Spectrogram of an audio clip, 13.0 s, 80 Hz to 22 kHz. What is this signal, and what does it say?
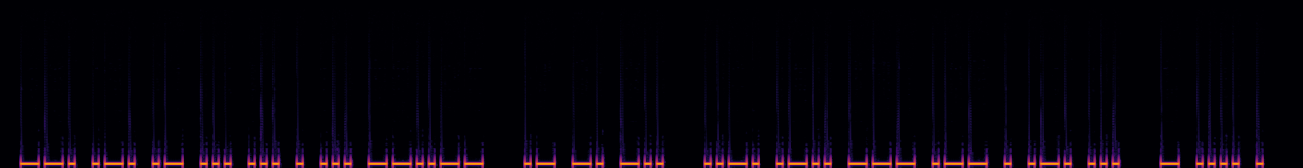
Morse code, heard as a keyed tone, about 20 wpm, 700 Hz. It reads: GRASSES, AND FLOWERS THE
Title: A Sound Of Thunder 20wpm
